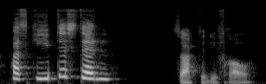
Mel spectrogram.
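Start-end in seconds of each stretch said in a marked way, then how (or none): 0.1-1.1 very high, loud wife voice; squeaky-high female character voice; hedgehog wife. A narrator's reading. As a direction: ask in a high falsetto, put out.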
